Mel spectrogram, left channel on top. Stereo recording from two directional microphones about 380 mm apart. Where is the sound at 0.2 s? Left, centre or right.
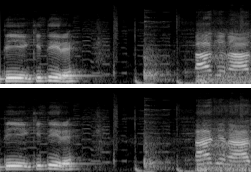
Centre.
